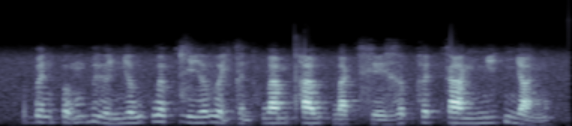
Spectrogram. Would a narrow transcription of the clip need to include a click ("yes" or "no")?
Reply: no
